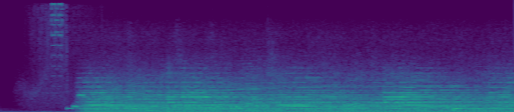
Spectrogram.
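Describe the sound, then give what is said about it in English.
Church bells ring in Bethlehem for morning Mass. After a brief quiet start, a sudden loud clang opens a sustained, rich wash of overlapping tolls and long ringing overtones that stays loud to the end. “That's the sound of the bells of Bethlehem, where hundreds of worshipers, pilgrims, and tourists are in the traditional birthplace of Christ for morning Mass.”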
